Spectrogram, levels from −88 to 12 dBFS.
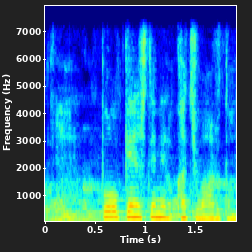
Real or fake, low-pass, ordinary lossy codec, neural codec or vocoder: fake; 7.2 kHz; none; codec, 16 kHz, 4.8 kbps, FACodec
